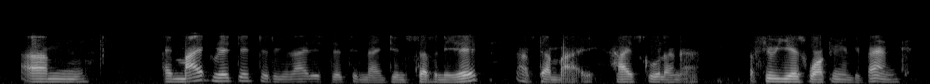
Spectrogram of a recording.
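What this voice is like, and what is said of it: Nigerian English accent. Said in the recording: “I was born in Nigeria, so you're going to hear a different accent”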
